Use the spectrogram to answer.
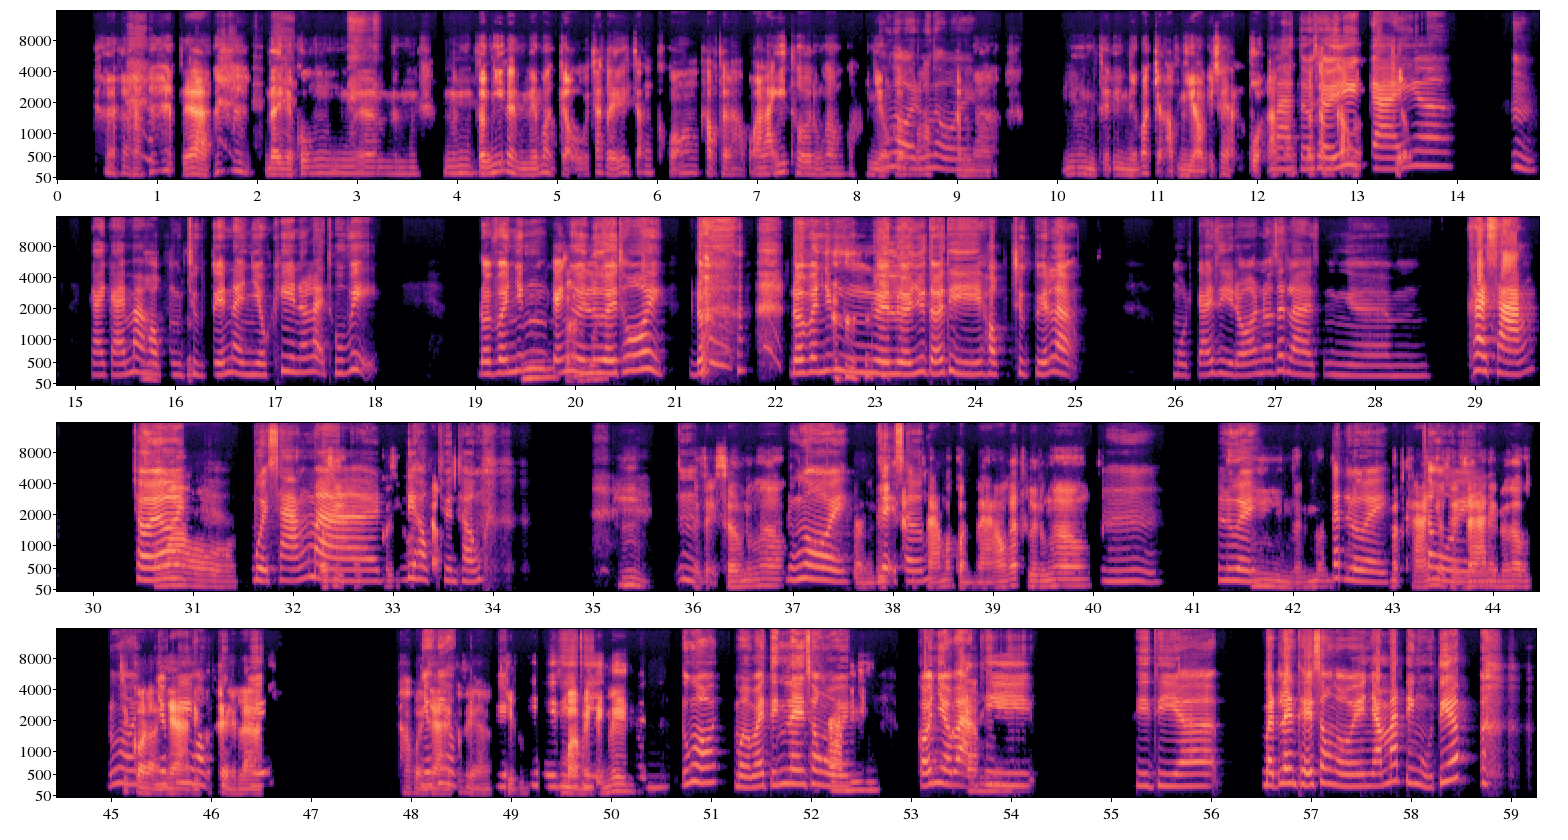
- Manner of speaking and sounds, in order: chuckle; laugh; tapping; "có" said as "khón"; other background noise; unintelligible speech; laughing while speaking: "đối"; laugh; in English: "hot"; chuckle; unintelligible speech; chuckle
- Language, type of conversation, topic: Vietnamese, unstructured, Bạn nghĩ gì về việc học trực tuyến thay vì đến lớp học truyền thống?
